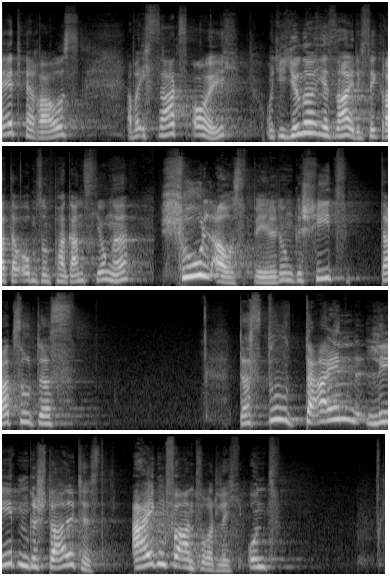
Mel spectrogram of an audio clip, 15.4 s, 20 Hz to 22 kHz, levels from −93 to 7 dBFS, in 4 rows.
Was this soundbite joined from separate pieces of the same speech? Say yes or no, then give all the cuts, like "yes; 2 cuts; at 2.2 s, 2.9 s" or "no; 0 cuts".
yes; 2 cuts; at 1.2 s, 5.4 s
